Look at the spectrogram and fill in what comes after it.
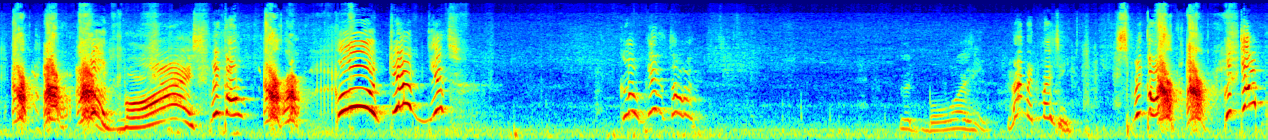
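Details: A happy Pomeranian puppy playing with toys gives short, high-pitched, tonal barks in quick bursts as its owner, speaking between barks, urges it to "speak" and fetch a toy.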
